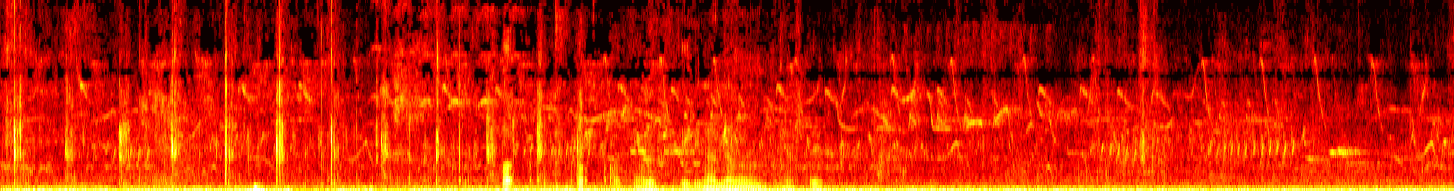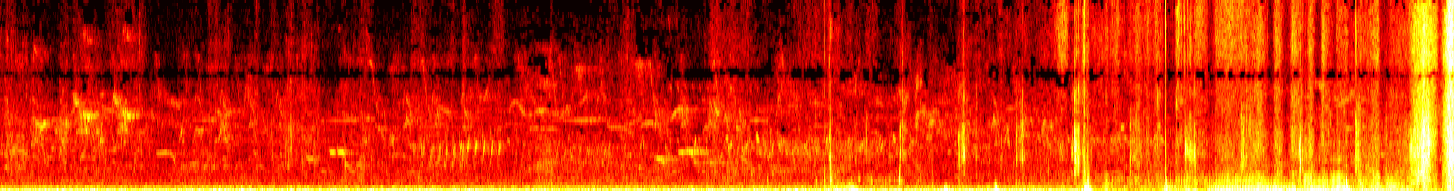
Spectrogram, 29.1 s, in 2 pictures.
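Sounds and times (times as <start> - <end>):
birds chirping and whistling: 0.0 - 29.0
steady low rumble: 13.7 - 28.8.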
